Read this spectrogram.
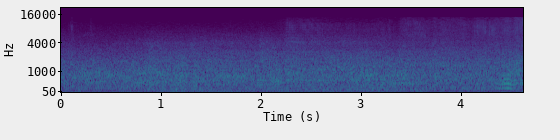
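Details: Top-bar hive of honey bees with an unbroken, full-bodied buzzing hum across almost five seconds, level throughout apart from a small rise at the very end.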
